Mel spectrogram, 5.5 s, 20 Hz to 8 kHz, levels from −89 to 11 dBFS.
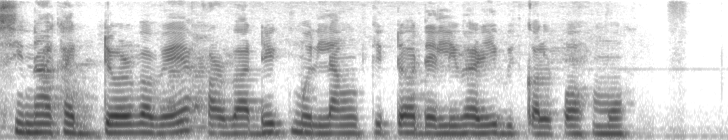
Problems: none marked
